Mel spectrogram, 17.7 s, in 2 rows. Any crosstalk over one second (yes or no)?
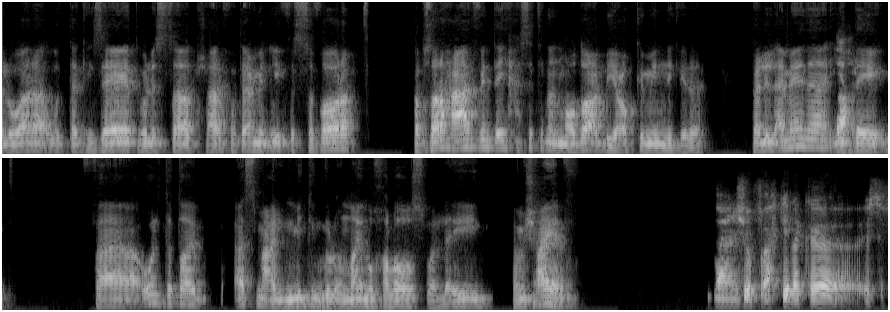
no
